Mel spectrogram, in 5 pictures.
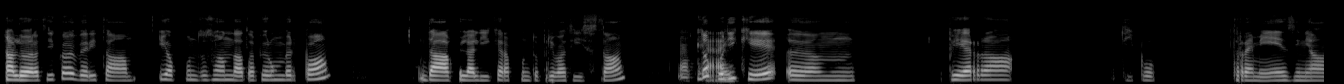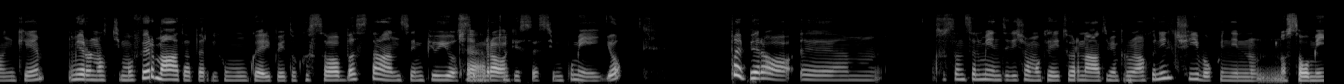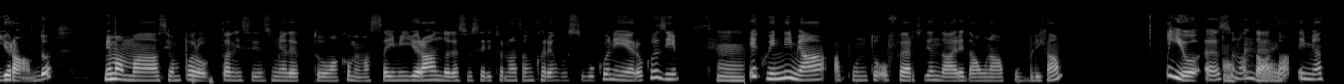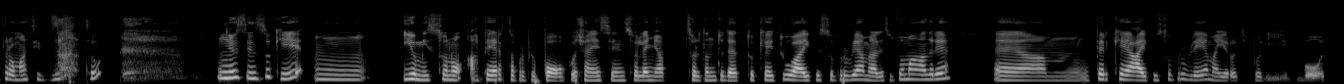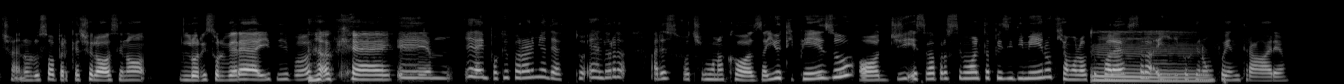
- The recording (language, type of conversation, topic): Italian, advice, Come posso iniziare a chiedere aiuto quando mi sento sopraffatto?
- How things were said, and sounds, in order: tapping; lip smack; other background noise; tsk; laughing while speaking: "traumatizzato"; laughing while speaking: "tipo?"; laughing while speaking: "Okay"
